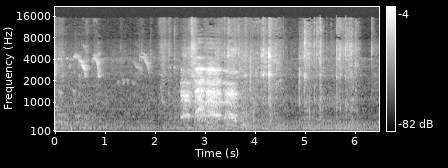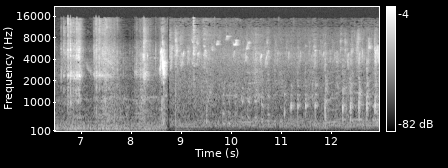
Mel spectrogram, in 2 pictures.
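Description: Birds calling in the background: short chirps throughout and a louder, longer call lasting about a second around three seconds in. The background changes abruptly about nine seconds in.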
